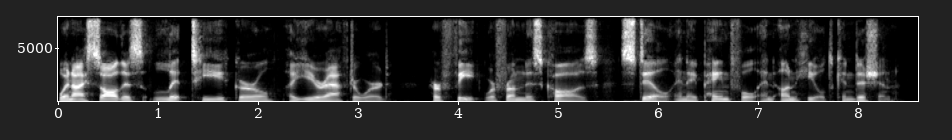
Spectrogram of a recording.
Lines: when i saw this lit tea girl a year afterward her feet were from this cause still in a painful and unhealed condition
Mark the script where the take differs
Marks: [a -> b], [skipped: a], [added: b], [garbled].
when i saw this lit tea girl a year afterward her feet were from this cause still in a painful and unhealed condition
